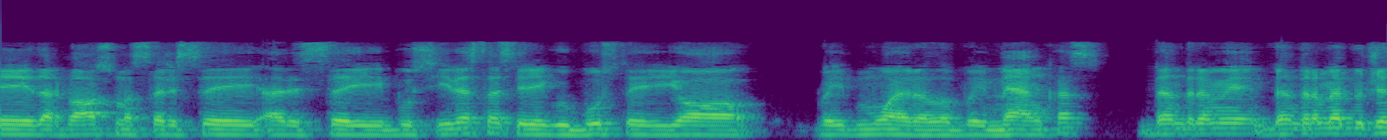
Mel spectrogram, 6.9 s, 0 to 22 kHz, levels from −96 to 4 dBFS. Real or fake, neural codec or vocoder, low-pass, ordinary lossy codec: real; none; 7.2 kHz; AAC, 32 kbps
